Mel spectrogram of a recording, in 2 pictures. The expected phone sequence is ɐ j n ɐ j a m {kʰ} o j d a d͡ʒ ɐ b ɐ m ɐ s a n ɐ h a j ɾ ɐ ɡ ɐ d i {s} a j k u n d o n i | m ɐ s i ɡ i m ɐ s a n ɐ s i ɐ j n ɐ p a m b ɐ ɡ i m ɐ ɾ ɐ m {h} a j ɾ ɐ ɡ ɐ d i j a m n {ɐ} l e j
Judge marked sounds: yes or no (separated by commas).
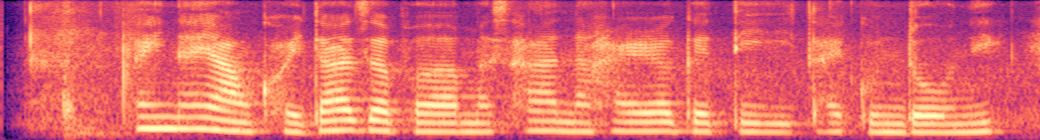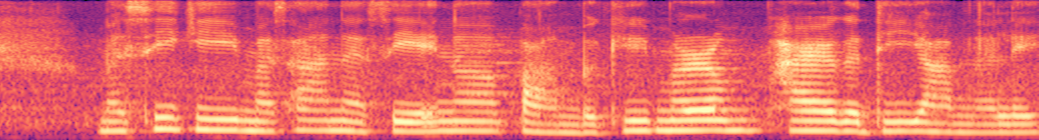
yes, no, yes, yes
